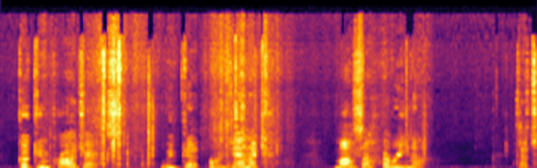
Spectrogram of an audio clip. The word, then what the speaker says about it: masa harina: We've got organic masa harina.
